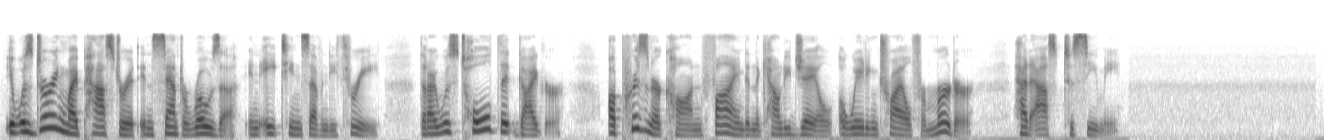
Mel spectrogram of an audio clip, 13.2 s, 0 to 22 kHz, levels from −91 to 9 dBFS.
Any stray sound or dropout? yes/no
no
